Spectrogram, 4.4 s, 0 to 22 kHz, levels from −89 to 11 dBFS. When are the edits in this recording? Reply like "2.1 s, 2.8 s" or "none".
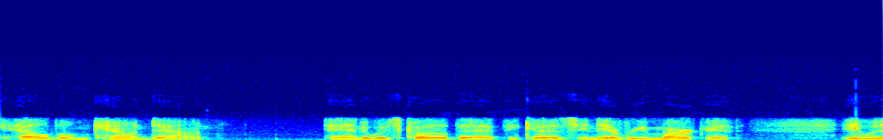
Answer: none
